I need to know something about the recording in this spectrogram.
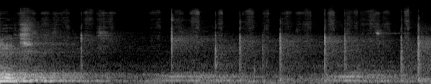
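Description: Chalk writing on a blackboard: a run of short, irregular taps and scratches as words are chalked onto the board.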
